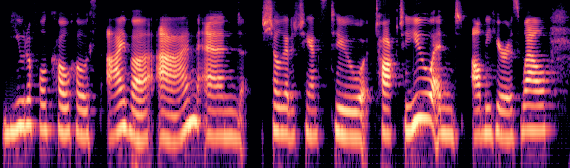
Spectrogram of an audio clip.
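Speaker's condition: Bilateral cleft lip and palate; congenital, born essentially without palate

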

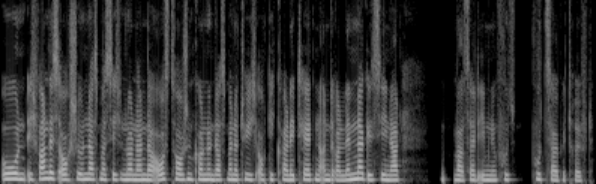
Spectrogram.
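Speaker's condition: Hard of hearing since birth, congenital, cochlear implant, severe

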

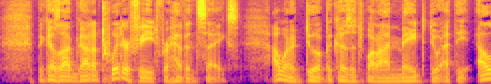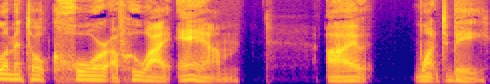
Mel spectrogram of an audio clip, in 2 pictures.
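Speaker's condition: No condition

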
